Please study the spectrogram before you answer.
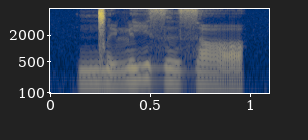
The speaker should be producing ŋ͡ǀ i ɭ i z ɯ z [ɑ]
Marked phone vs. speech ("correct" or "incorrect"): correct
